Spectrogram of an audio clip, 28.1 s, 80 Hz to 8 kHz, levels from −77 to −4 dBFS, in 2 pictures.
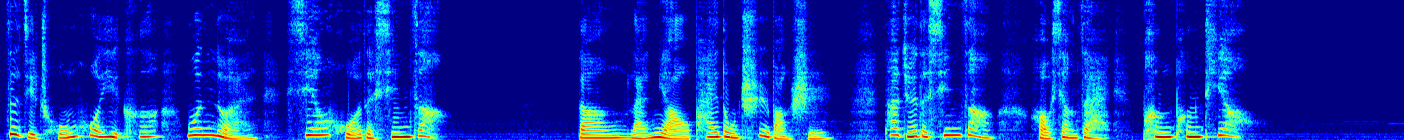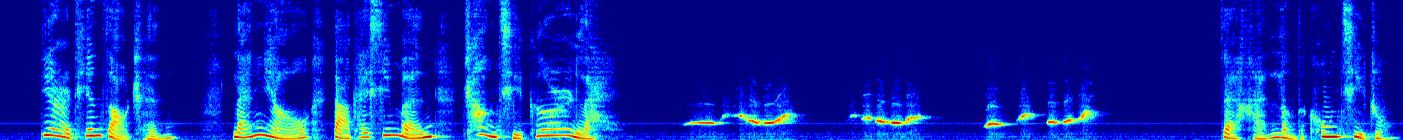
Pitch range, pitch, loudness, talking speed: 215-355 Hz, 275 Hz, -17 LUFS, 115 characters per minute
